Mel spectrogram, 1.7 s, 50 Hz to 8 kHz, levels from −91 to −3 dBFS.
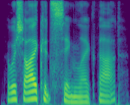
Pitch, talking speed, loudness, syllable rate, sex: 135 Hz, 240 wpm, -20 LUFS, 4.8 syllables/s, female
